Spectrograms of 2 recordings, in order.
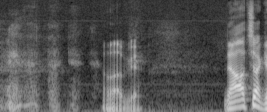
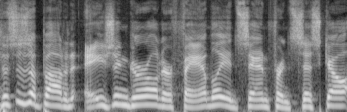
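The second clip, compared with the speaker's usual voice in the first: mock whiny viewer; 6 semitones higher than usual. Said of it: "they're like".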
